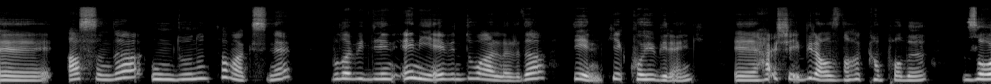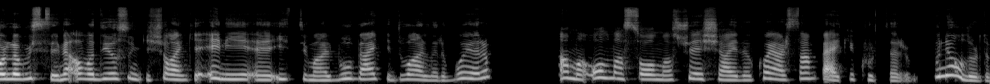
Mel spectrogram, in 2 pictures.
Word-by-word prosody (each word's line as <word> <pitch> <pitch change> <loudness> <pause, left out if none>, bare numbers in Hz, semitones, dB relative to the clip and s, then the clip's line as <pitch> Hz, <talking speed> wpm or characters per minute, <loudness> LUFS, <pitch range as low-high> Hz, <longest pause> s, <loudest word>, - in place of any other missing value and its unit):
Eee, 190 -2 +2
aslında 250 +6 +1
umduğunun 240 +3 0
tam 325 -1 -2
aksine, 225 - -1 0.4
bulabildiğin 250 -1 +1
en 285 +2 +4
iyi 230 -4 +3
evin 235 +1 0
duvarları 200 -10 0
da 270 +4 +2 0.3
diyelim 230 -6 +2
ki 255 -2 -5
koyu 230 -3 +1
bir 195 - +2
renk. 190 +7 -3 0.4
Eee, 190 0 +2
her 240 +2 +1
şey 230 - -3
biraz 200 -7 +2
daha 220 +4 -2
kapalı, 200 -1 -3 0.3
zorlamış 245 +3 +7
seni 240 -2 +1
ama 245 -2 +2
diyorsun 255 -1 -1
ki 210 - -9
şu 245 +4 -3
anki 220 - 0
en 285 - +2
iyi, 230 -1 +1
eee, 210 -1 -1
ihtimal 210 -5 -3
bu. 260 +1 -1
Belki 240 -3 -2
duvarları 200 -4 -3
boyarım 275 +4 0 0.7
ama 265 -6 +1
olmazsa 265 -5 0
olmaz 220 -2 0
şu 240 +7 -7
eşyayı 215 -5 -2
da 200 0 -5
koyarsam 265 +2 -2
belki 195 +5 0
kurtarırım. 190 -6 -10 0.2
Bu 360 - +2
ne 425 - +4
olurdu 180 - 0
235 Hz, 150 wpm, -23 LUFS, 205-255 Hz, 0.7 s, zorlamış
